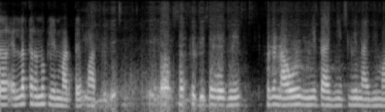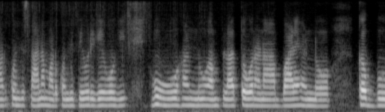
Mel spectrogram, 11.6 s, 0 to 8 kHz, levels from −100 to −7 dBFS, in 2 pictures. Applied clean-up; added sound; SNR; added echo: neural separator model SepFormer DNS4.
